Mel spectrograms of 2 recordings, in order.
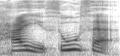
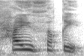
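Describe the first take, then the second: First: Each th sound gets its own vowel and time. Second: The two th sounds run together as one. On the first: The speaker calls it right. "give the ضمة ثو time and go to the ثاء and give it any time as well" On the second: The speaker calls it wrong. "Don't say them as"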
